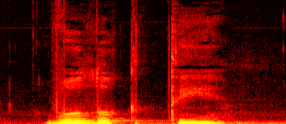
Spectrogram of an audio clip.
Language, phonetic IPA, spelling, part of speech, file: Ukrainian, [wɔɫɔkˈtɪ], волокти, verb, Uk-волокти.ogg
- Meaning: to drag, to haul, to draw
